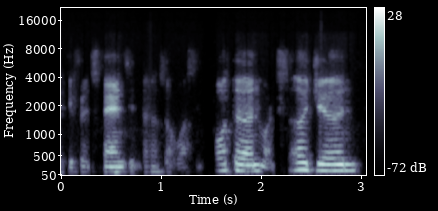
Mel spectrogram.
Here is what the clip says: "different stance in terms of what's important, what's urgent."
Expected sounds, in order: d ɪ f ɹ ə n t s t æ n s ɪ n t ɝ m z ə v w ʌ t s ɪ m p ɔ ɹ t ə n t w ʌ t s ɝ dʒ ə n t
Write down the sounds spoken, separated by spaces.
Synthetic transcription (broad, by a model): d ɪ f ɹ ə n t s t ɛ n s ɪ n t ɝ m s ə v w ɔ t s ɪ m p ɔ t ə n w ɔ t s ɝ dʒ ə n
